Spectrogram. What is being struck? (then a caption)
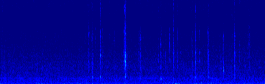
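Bar of household soap shaved with a metal knife. A small metal knife held in one hand shaves and scrapes the surface of a solid, hand-sized, light brown bar of dried household soap held in the other, and the shavings fall onto a pile below. A handful of faint, short, crisp scratching clicks with a bright edge stand out over a quiet, steady low hum.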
